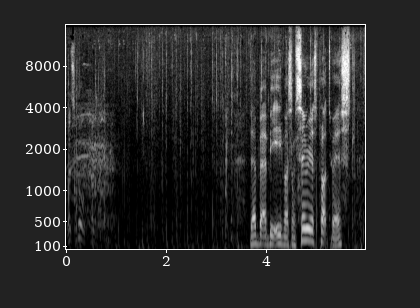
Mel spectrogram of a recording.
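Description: A horse trots along a dirt path.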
